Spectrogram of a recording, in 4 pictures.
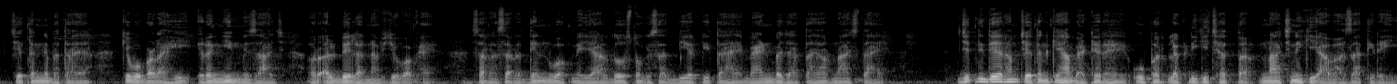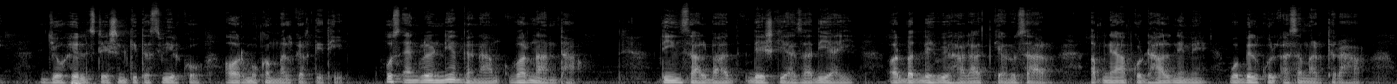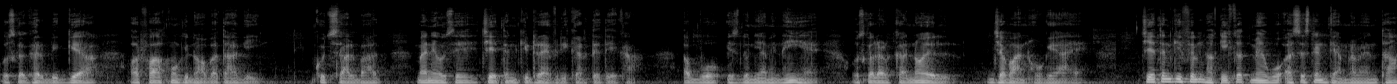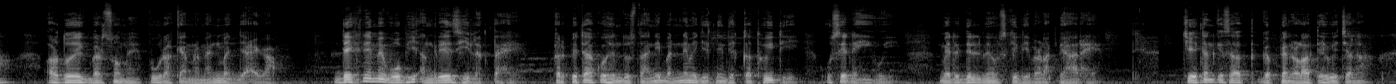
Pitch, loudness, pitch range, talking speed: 80 Hz, -29 LUFS, 75-90 Hz, 190 wpm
